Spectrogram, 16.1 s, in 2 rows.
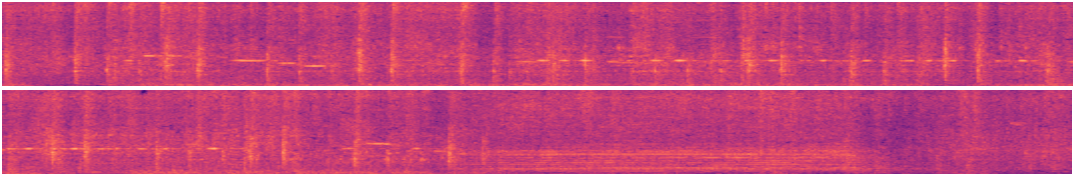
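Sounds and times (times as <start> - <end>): low rumble of train cars: 0.0 - 16.0
wheels clicking over rail joints: 0.0 - 16.0.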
